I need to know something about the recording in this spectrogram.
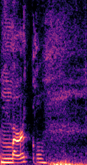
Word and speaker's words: Merkel: because her name rhymes with Urkel. The fuck. Merkel.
